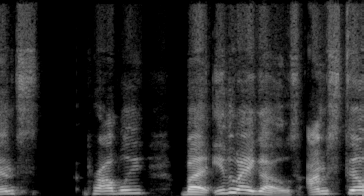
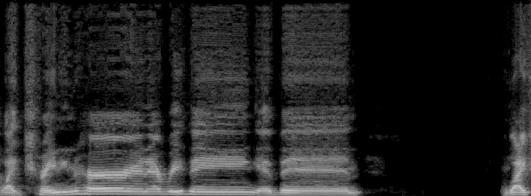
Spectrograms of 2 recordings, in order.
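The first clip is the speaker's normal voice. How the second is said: ordinary talk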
